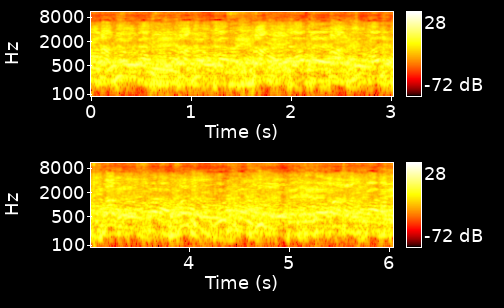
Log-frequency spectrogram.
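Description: People praying aloud at the same time, several voices overlapping without a pause.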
